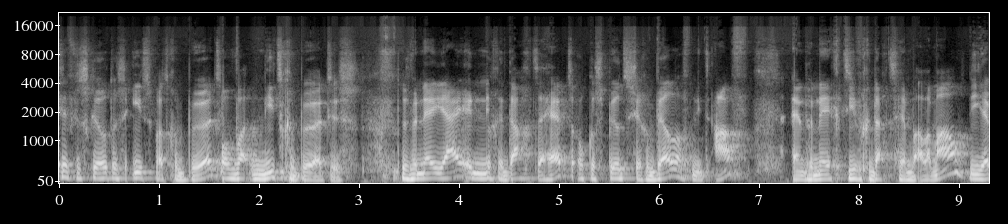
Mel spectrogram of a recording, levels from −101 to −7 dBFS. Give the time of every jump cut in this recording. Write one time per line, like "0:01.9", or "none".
0:01.6
0:04.3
